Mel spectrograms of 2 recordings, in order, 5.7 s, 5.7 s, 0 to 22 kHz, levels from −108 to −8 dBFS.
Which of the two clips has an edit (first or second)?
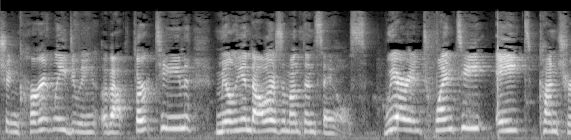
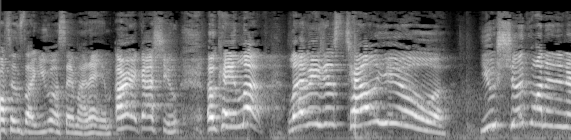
first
